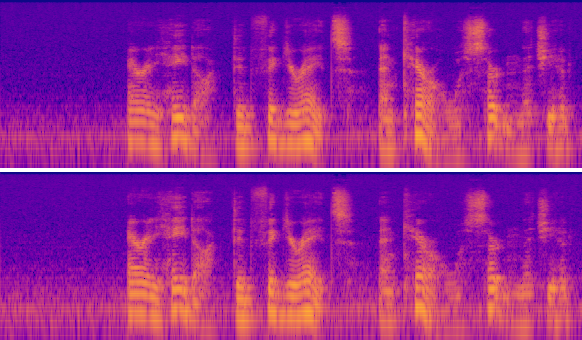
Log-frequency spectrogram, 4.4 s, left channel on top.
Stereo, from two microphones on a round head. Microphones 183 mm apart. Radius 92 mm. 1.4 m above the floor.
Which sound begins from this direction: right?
A man speaking, at 0.9 s.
